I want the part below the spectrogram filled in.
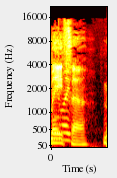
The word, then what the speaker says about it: Matha: So do you think that, so they clearly buried Dan Martha, right? So, Matha. – Matha. – I put a Y in it so I even know how to pronounce it.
